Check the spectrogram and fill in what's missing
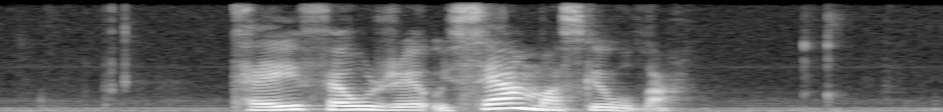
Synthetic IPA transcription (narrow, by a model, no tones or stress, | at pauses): t̪ʰejfœwɾɪʔṵjsaːmaskuːla̰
